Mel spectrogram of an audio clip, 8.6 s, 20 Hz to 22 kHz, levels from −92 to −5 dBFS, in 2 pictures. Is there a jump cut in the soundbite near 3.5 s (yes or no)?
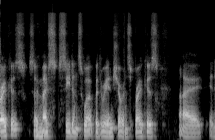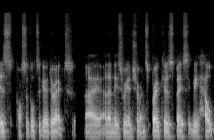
no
